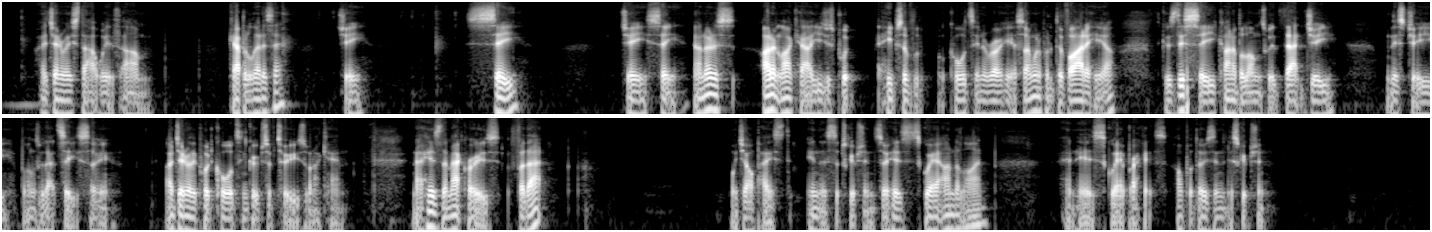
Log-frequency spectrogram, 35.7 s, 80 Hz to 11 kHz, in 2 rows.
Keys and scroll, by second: 0.2 shift+b, 0.9 Left, 1.6 Right, 1.8 Left, 3.5 Escape, 4.0 shift+g, 4.3 alt+Right, 5.1 space, 5.4 ctrl+[, 6.4 shift+c, 6.7 shift+space, 7.7 shift+g, 7.8 shift+space, 8.0 shift+c, 9.7 Left, 10.5 Right, 11.3 Left, 12.1 Right, 13.2 shift+space, 14.3 Left, 15.0 Right, 15.2 Left, 15.8 alt+Left, 16.6 alt+Right, 18.5 alt+Left, 19.7 Right, 20.9 Left, 21.4 Right.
